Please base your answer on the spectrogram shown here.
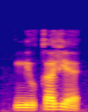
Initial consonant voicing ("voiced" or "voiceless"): voiced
